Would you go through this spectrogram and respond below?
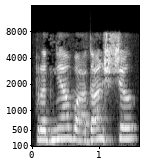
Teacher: विसर्गाच्या पुढे च आल्यामुळे विसर्गाचा श झाला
